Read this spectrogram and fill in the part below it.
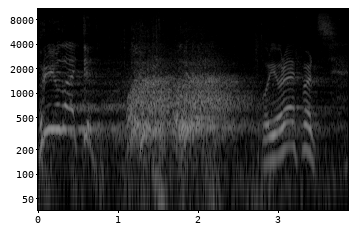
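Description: A crowd of men shouts a cheer together.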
